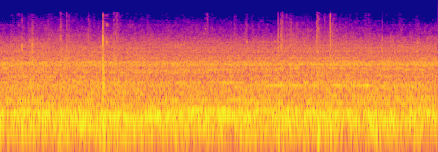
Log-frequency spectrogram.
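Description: A volleyball smacks against a player's hands.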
